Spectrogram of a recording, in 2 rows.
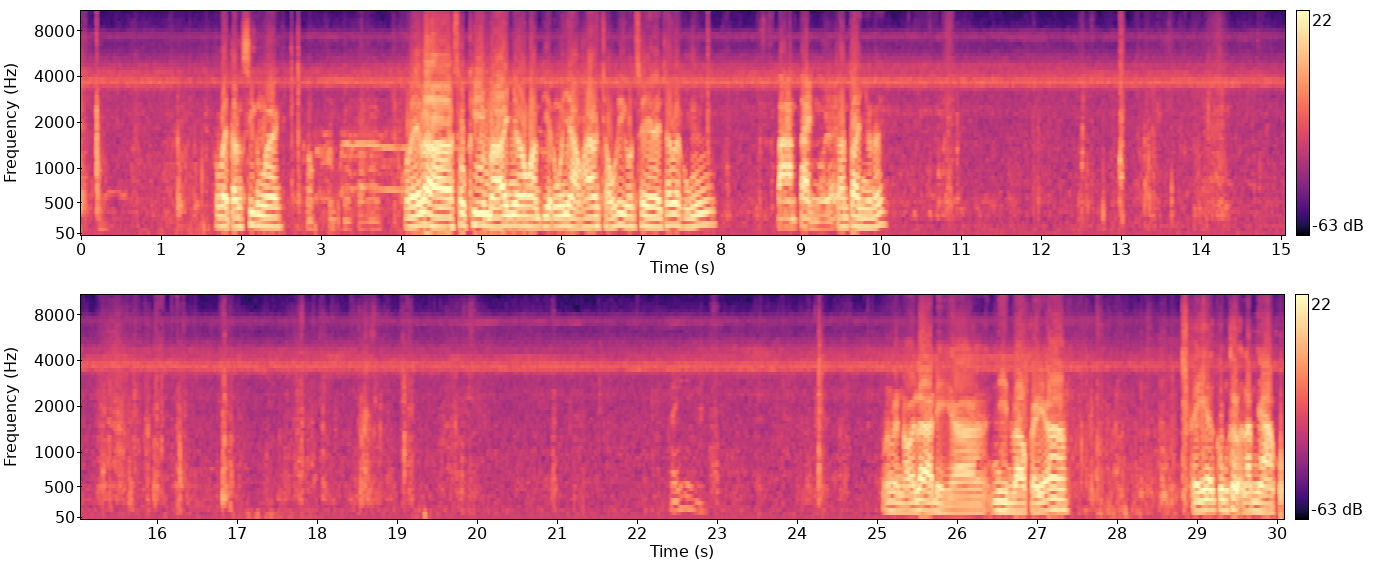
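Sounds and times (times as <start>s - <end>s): high-pitched insect chorus: 0.0s - 30.0s.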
